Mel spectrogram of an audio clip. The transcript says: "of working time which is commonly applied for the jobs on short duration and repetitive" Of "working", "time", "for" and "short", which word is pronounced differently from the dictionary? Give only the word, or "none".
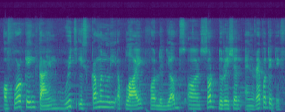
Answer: short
